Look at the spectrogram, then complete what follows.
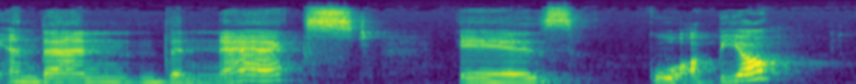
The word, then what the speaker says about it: Kuopio: Okay, and then the next is Kuopio. Kuopio, which kind of center east, center right of Finland is Kuopio.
